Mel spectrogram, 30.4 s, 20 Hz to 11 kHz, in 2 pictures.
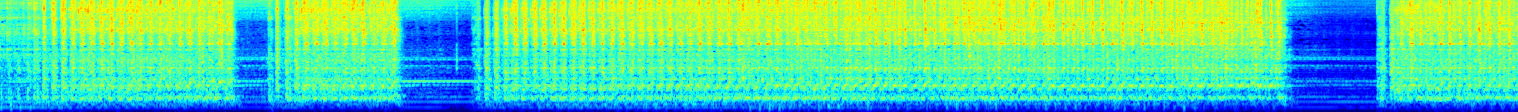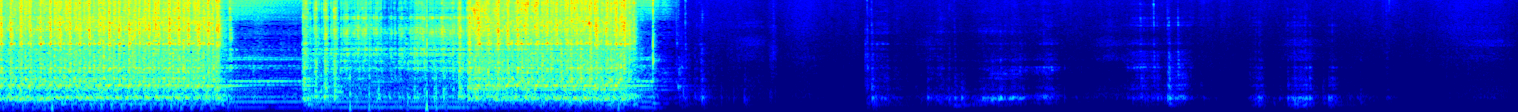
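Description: Drill press driving a reground Milbro circle cutter into aluminium plate: a loud, steady metal-cutting noise that breaks off briefly four times and stops a little over 20 seconds in. The single-point bit, reground with a hook so that it cuts instead of scraping, is catching and taking chips.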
